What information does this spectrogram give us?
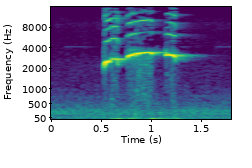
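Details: Orange-headed thrush in a lure recording for young birds, 'gamblingan' style: one brief clear whistle sweeping upward into a steady ringing note, then a short final accent.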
